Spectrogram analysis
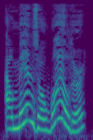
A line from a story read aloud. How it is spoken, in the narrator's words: they exclaimed together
